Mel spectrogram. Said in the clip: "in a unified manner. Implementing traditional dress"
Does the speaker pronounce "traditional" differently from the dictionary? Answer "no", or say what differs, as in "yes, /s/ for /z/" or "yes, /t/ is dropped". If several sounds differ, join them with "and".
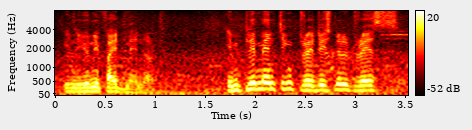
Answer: yes, /s/ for /ʃ/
